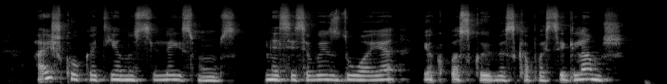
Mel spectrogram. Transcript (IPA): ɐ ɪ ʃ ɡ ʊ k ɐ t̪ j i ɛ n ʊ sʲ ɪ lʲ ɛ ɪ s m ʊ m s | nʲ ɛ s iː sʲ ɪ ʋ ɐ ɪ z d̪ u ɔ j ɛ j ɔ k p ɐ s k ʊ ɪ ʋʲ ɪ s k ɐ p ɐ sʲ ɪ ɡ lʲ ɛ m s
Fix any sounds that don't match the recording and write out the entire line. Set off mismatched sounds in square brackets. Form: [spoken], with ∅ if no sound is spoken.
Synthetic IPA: ɐ ɪ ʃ [k] ʊ k ɐ t̪ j i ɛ n ʊ sʲ ɪ lʲ ɛ ɪ s m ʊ m s | nʲ ɛ s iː sʲ ɪ ʋ ɐ ɪ z d̪ u ɔ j ɛ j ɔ k p ɐ s k ʊ ɪ ʋʲ ɪ s k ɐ p ɐ sʲ ɪ ɡ lʲ ɛ m [ʃ]

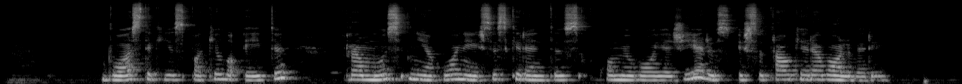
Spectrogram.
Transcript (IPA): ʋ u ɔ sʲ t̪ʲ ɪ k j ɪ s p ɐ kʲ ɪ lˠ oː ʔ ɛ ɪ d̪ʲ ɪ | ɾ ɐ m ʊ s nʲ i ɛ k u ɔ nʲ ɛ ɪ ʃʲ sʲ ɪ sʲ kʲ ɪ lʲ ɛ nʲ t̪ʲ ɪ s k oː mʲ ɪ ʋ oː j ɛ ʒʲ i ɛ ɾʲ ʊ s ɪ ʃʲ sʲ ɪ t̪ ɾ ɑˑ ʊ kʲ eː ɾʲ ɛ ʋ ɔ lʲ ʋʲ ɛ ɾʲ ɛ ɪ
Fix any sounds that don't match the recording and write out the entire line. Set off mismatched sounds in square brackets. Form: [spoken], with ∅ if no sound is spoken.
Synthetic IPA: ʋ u ɔ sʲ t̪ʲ ɪ k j ɪ s p ɐ kʲ ɪ lˠ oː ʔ ɛ ɪ [t̪ʲ] ɪ | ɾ ɐ m ʊ s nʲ i ɛ k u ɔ nʲ ɛ ɪ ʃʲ sʲ ɪ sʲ kʲ ɪ [ɾʲ] ɛ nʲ t̪ʲ ɪ s k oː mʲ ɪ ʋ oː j ɛ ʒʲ i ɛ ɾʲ ʊ s ɪ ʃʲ sʲ ɪ t̪ ɾ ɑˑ ʊ kʲ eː ɾʲ ɛ ʋ ɔ lʲ ʋʲ ɛ ɾʲ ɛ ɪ

